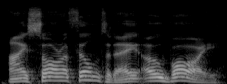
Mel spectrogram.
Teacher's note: he's pronouncing an R after the word saw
